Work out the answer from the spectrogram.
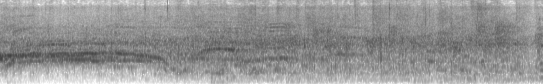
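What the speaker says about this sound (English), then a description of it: "thanks for giving him a round of applause" A crowd at a fundraiser breaks into loud, sustained applause with scattered cheers and whoops, a thick wash of clapping that holds steady throughout.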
